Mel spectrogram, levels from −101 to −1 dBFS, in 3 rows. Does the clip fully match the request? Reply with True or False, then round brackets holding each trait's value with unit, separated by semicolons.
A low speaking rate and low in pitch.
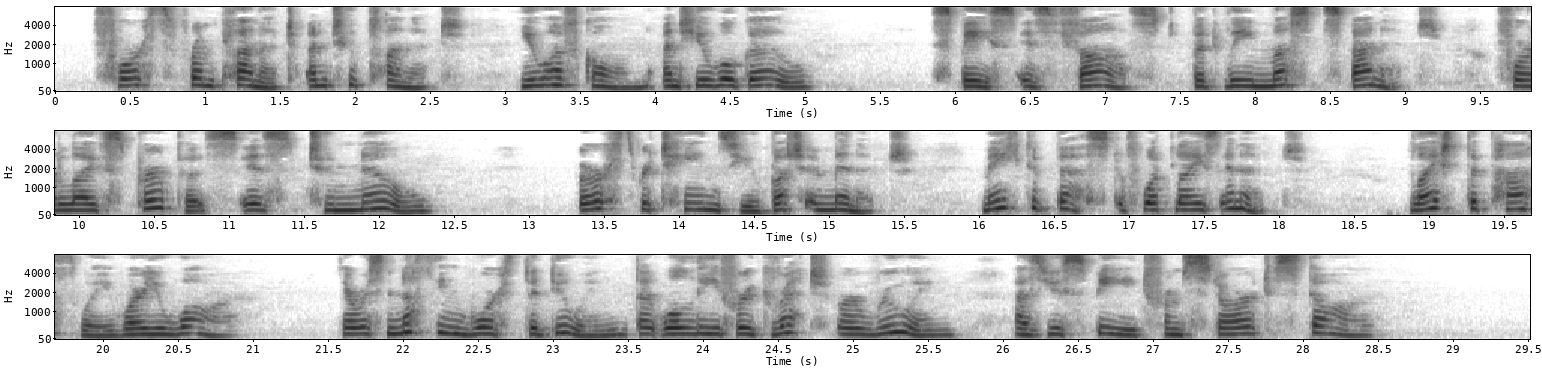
False (130 wpm; 220 Hz)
